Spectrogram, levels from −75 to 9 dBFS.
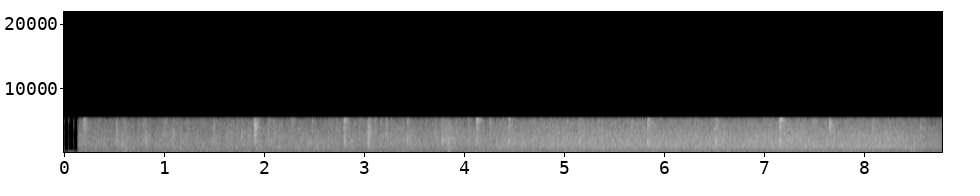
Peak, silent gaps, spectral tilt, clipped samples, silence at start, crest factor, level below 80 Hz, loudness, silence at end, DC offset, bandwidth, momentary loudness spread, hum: -2 dBFS; none; -2 dB/octave; under 0.1%; 0.05 s; 18 dB; -46 dBFS; -17 LUFS; 0 s; under 0.1%; 5.4 kHz; 5 LU; none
